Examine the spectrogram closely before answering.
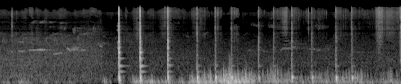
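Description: Knife chopping on a cutting board: a run of sharp taps, about three a second, starting about two seconds in.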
